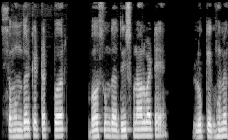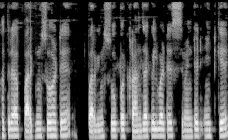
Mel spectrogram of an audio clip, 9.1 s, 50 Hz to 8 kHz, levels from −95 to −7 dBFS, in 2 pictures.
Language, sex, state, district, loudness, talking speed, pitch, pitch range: Bhojpuri, male, Bihar, East Champaran, -17 LUFS, 170 wpm, 140 Hz, 135-145 Hz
